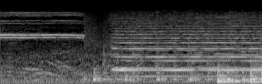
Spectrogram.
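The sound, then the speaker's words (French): Horn of a train leaving the station at Lubumbashi on the Congolese national railway, sustained and loud. A high whistling tone gives way after about a second to a lower, richer multi-tone blast over a rumbling background. “À 8 heures juste que ce train a quitté la gare de Lubumbashi.”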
